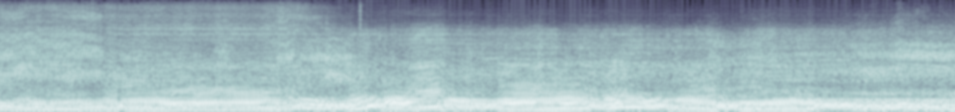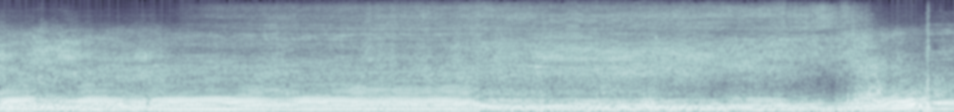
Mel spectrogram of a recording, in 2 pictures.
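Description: A dirt bike engine revs hard and roars up close, rising and falling with the gears.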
